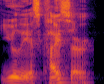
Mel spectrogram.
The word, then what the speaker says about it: Julius Caesar: but another prominent Roman Julius Caesar was in the city his name is more correctly pronounced Julius Kaiser but I won't assault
